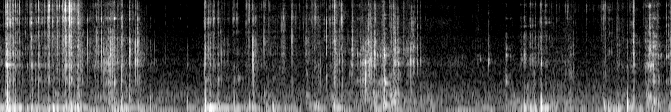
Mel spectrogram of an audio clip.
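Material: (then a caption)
Soap. A utility knife blade scrapes and carves slices from a hand-sized solid purple bar of soap with a dark coating. Bright, dry scraping and crisp crunching come in three dense bursts separated by short quiet pauses, each cut ending with no ring.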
